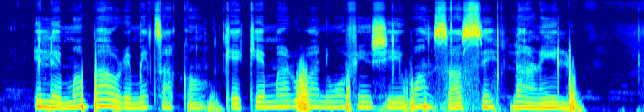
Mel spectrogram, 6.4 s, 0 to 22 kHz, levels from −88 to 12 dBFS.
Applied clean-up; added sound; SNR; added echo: none; none; none; none.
